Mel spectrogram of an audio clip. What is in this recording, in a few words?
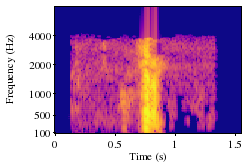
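Police Department North Dispatch, scanner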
